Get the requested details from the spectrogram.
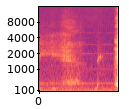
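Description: After a quiet stretch, one sudden, loud, harsh cough, from a cough lingering since the previous week, bursts out right at the end, cut off abruptly. No one is talking.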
